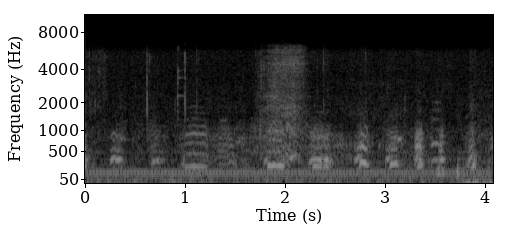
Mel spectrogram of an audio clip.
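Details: Two-week-old Labrador Retriever puppies giving a run of short, soft, low squeaks and grunts, several per second, with a steady low hum beneath.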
